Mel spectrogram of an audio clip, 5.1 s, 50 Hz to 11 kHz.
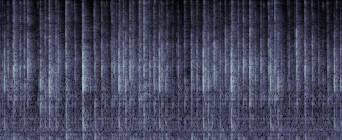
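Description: A 60% Clueboard mechanical keyboard with Zealios V2 62g switches, in a foam-lined metal case with GMK ABS plastic keycaps and a coiled cable, is typed quickly with the fingertips of both hands. It makes a steady run of crisp, bright keystroke clacks centered around 1–2 kHz, with almost no low end and each click dying away almost instantly.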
